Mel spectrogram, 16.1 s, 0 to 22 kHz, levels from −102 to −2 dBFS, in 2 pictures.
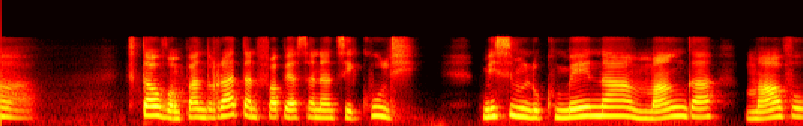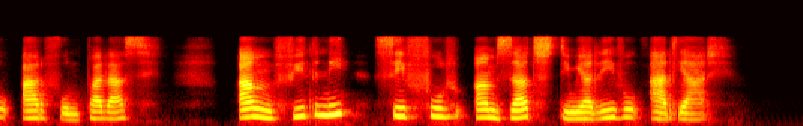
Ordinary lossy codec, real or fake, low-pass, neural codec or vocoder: MP3, 96 kbps; fake; 7.2 kHz; codec, 16 kHz, about 1 kbps, DyCAST, with the encoder's durations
